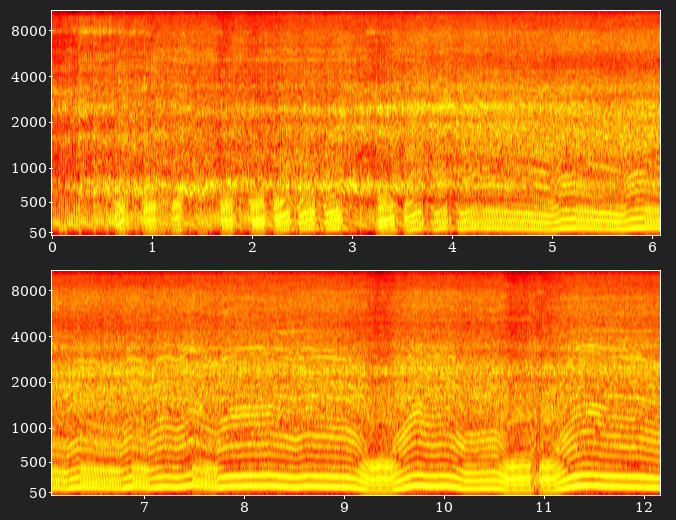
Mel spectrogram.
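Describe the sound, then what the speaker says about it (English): A chainsaw revs up and cuts steadily through pine, its loud engine whine rising and dipping as the blade bites, close and continuous. "I did not do that with this saw this morning, so we'll see how it cuts."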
